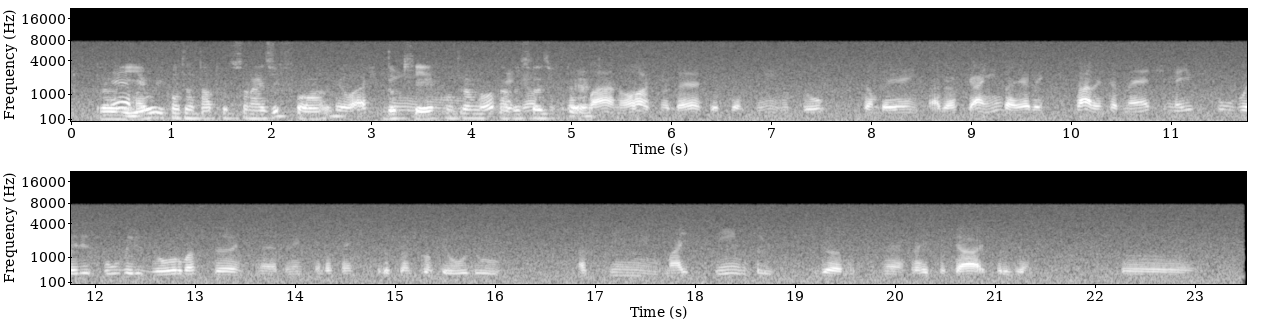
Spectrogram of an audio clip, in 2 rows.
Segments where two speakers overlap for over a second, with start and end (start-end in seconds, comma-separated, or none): 3.2-5.3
